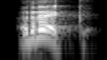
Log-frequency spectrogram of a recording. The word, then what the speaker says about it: wreck: इसमें W के साथ R आया है, W को साइलेंट कर देंगे। रेक, WRECK, रेक होता है जहाज का मलबा।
